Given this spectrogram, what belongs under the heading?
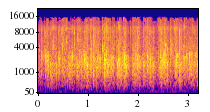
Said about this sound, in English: Could we have a round of applause for them?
